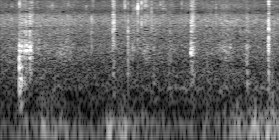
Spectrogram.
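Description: Wind rumbling on the microphone outdoors, with a few short faint clicks scattered through it.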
